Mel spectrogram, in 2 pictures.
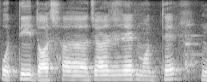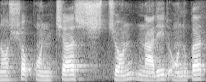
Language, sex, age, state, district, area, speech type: Bengali, male, 30-45, West Bengal, Purulia, urban, spontaneous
